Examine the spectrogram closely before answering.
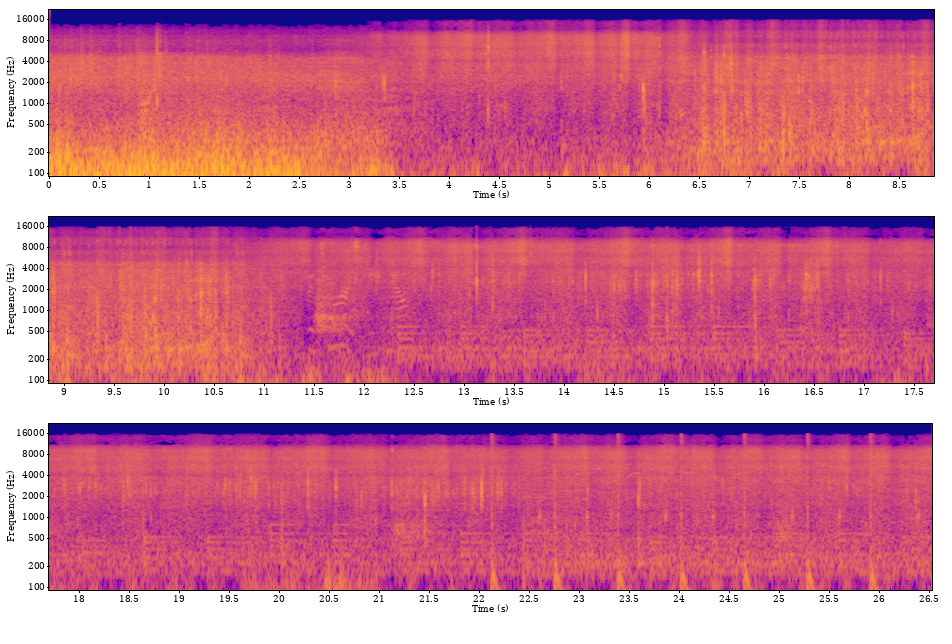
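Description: Bicycle tyres crunch and rattle over grass and gravel.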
